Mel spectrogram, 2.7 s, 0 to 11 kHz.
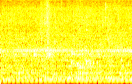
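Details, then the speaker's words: New Maxspect 350 twin wave-maker pumps on a single controller with two power supplies, reef display tank, first switch-on after installation: mostly rushing, gushing water with a faint motor hum, no buzz or rattle. Normal operation. "so it's time to turn on our new mac spec 350 twin pumps here we go three two one on"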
